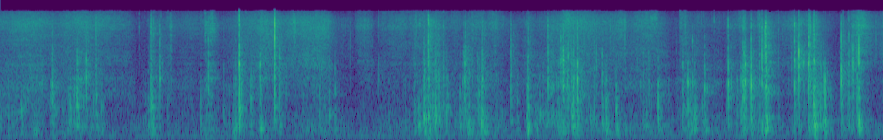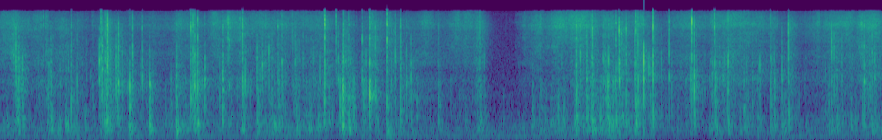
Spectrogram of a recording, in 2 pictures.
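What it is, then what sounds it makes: Paper bag crinkled. An empty paper guinea pig food bag is held up and crinkled and rubbed with the fingers. Dense, bright crinkling and crackling runs for about nine seconds with almost no low end, swelling and easing with the handling and pausing briefly near the seven-second mark.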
